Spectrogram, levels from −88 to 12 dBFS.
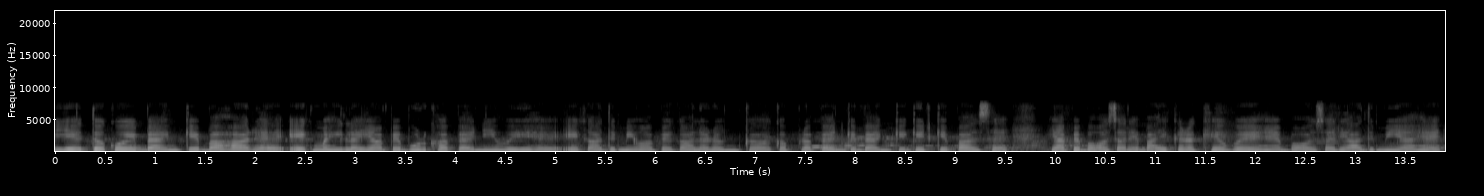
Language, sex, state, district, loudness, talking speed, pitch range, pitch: Hindi, female, Bihar, East Champaran, -40 LUFS, 185 wpm, 200-210 Hz, 205 Hz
